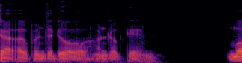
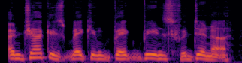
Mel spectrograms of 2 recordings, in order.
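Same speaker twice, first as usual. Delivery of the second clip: high, loud parting call; calling after someone; 12 semitones higher, 8 dB louder than usual. A narrator's reading. Prudence calls after Hester as she leaves, calling out. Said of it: "Prudence called after her".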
